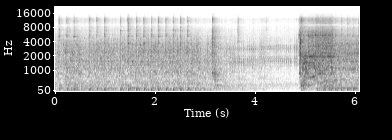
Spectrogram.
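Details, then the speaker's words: Auction-bought John Deere Gator 6X4 that sat unused since 2014, with oil checked and fuel reaching the carb; even cranking, a pause, then it catches and settles into a steady, even run, a healthy little engine. "that's a good little engine all right I'm not going to run it"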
